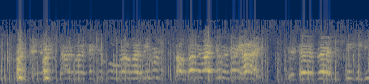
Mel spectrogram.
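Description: King, Sergeant Preston's big lead sled dog, yelps and whimpers in a run of loud, high-pitched barks and drawn-out whines, with brief pauses between the bursts.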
